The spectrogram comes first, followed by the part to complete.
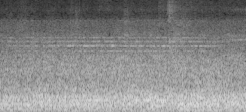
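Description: Steady background noise in a pause between spoken phrases, an even hiss and hum with a few faint steady tones running through it.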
